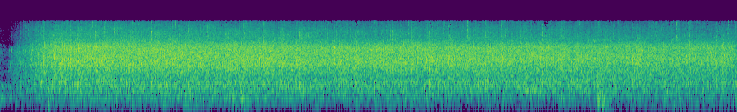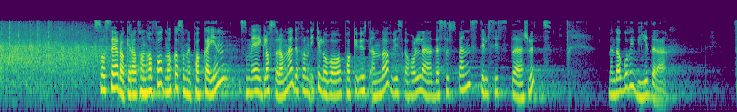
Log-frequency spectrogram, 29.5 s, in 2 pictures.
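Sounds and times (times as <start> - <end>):
warm audience applause: 0.0 - 16.8
speech: 16.8 - 25.8, 26.9 - 28.2.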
